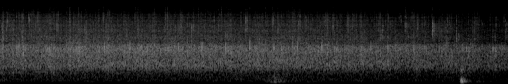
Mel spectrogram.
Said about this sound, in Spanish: Date un aplauso a tú mismo.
